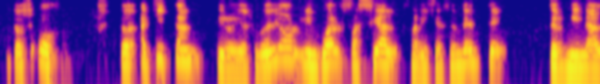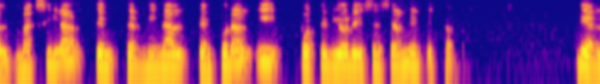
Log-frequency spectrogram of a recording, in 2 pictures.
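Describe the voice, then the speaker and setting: A man's voice: on the high side, husky, no echo, far from the mic, highs cut off. A middle-aged man giving a university lecture on anatomy, explaining step by step and checking in with his students. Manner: explanatory, peppered with "¿no es cierto?" and "¿ya?".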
